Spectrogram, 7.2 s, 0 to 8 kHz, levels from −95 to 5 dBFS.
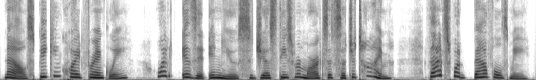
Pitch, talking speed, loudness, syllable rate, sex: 265 Hz, 170 wpm, -17 LUFS, 4.8 syllables/s, female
